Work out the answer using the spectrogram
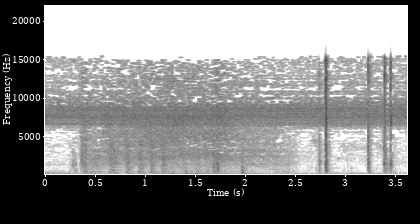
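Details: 2017 Hyundai Accent manual, just back with ECU reworked over an ignition-coil problem, fuel pump possibly replaced; uneven starter churning with weak firing for about two seconds, then dies to a few clicks; cranks but won't keep running.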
